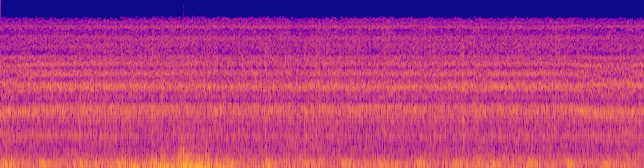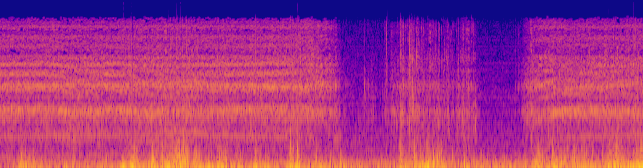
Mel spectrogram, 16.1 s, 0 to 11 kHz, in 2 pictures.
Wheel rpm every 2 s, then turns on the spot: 160, 160, 160, 160, 160, 160, 30, 80.
12-14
